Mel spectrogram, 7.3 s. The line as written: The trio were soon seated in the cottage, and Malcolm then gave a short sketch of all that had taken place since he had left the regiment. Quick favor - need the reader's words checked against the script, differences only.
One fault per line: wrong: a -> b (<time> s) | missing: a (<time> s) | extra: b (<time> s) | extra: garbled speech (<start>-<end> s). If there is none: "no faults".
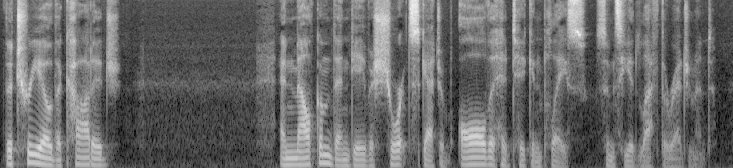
missing: were soon seated in (0.5 s)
